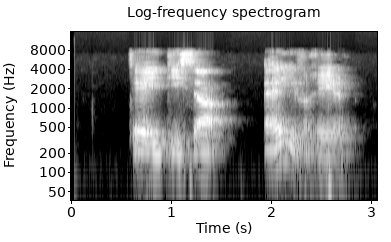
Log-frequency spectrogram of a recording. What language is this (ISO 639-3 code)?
kab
